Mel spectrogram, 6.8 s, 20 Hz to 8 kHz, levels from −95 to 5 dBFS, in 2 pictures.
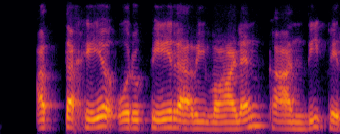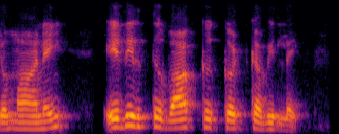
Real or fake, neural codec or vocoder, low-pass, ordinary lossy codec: fake; codec, 16 kHz, 16 kbps, FunCodec, trained on Chinese and English, 50 frames a second; 7.2 kHz; Opus, 24 kbps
